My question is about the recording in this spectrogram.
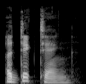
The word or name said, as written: addicting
